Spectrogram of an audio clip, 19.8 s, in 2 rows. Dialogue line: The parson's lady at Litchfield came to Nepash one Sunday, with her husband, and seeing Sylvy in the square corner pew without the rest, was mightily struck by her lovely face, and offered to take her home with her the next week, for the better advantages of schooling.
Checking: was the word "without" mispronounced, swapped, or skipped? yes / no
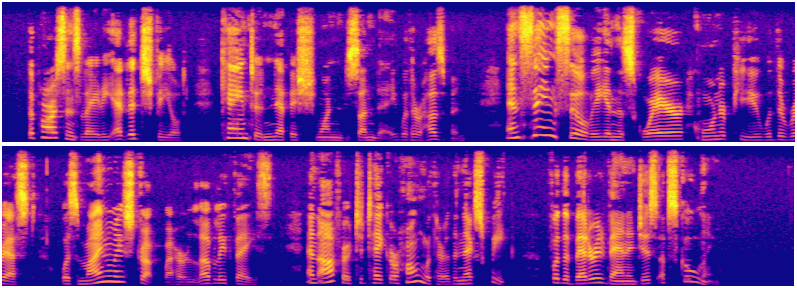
yes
